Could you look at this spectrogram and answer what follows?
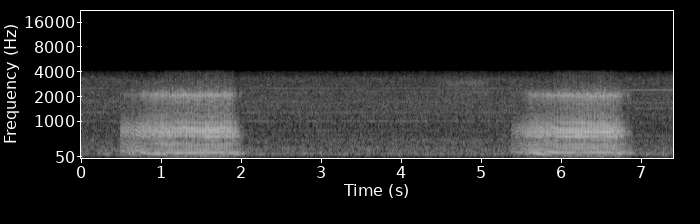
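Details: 11-year-old Shih Tzu snoring: two long, loud, vibrating snores about five seconds apart, with quiet breathing in between.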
